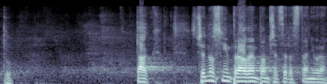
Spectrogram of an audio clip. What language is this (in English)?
Czech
